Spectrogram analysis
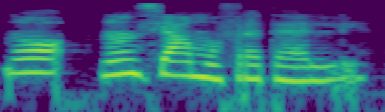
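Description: An eager, fawning boy whose sweet sing-song voice jumps up high when he flatters, as a woman puts him on. The lines come bright and pushed in a dry audiobook reading. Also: takes it slowly, no echo.

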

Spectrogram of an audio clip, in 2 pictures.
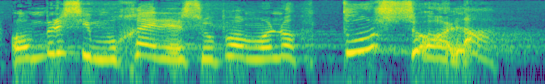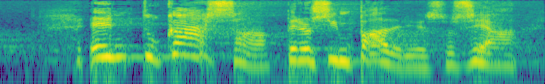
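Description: Animated woman storyteller, high and lively. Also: normal speed. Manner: playful, dramatic, talks to listeners directly. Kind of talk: live oral storytelling to an audience. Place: hall with an audience. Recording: long hall reverb.

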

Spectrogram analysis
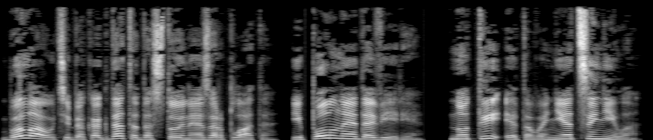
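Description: A woman's voice: mid-range voice, expressive, normal speed, darkish tone, clean tone, no echo, clean studio sound, lightly acted. Woman reading as a scornful male company boss. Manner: scolding, contemptuous. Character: angry male company director, harsh.

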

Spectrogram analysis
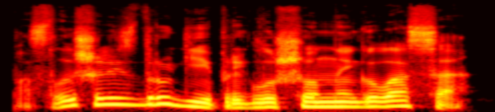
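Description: An audiobook narrator reading in an even, measured manner. The pitch sits in the middle, and the recording is close and dry, with no room echo.

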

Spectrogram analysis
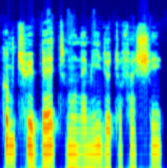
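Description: A sick old man from an audiobook story, coaxing and grumbling by turns. A woman reads him aloud, her voice mellow and dry, close to the mic. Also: sits low, fairly even intonation, moderate pace, no echo, muffled recording, lightly acted. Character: frail old sick man, gentle but impatient.

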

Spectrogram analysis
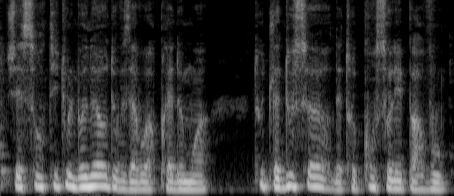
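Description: Man voicing a blind brooding older man, emphatic, very dark mellow tone, husky. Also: medium pitch, moderate pace, lightly acted. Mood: pleading.

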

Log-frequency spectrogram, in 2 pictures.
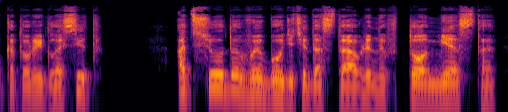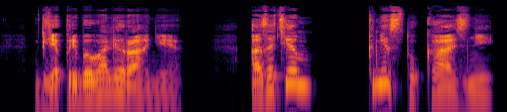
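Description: An unmoved older judge speaks in a measured, formal way as he sentences a prisoner, read by a man in close to his own voice. The tone is official and even. It is an audiobook reading. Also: medium pitch. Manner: level, formal. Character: stern older male judge passing sentence.

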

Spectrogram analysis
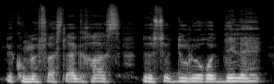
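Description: A man's voice: lowish voice, steady tone, normal speed, dark tone, breathy edge. A man reading a novel aloud, voicing a desperate middle-aged mother who pleads for her son and husband in an anguished voice. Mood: anguished pleading. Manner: pleading, anguished, rising to cries. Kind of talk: audiobook character reading.

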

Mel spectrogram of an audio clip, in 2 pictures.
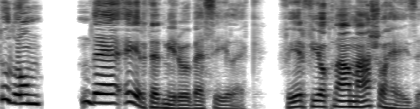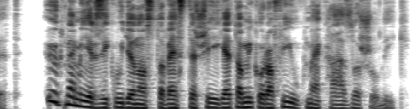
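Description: A man's voice: medium pitch, very animated, a little mellow. Man voicing a fretful affectionate middle-aged wife. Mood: fretful chatter. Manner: chatty, anxious, coaxing.

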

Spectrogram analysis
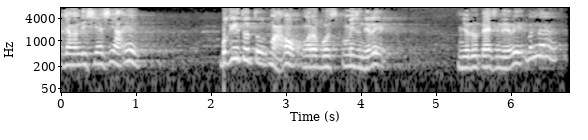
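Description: A male preacher telling a story in a lively, colloquial sermon to a congregation. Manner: animated, colloquial, swooping pitch. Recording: echoey live hall recording.

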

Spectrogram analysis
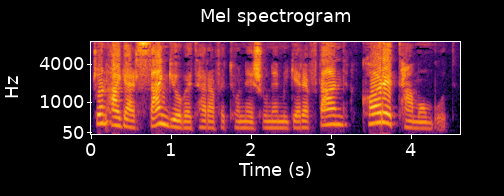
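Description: A woman voicing a wise, cautious father sparrow who gives earnest warnings, slightly lower than her narration. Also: lively intonation.

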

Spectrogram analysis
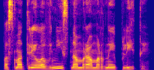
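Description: Woman narrator, first-person audiobook, mellow and close, dry booth sound. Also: lowish voice, level tone, normal speed, clean tone, no room sound. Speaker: audiobook reader.

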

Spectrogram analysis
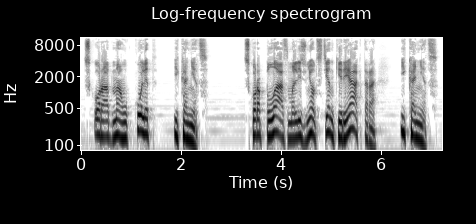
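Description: A man narrating an audiobook in a measured, steady reading voice. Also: on the high side, soft background music. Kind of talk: scripted narration.

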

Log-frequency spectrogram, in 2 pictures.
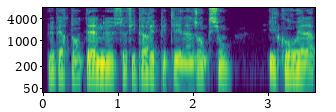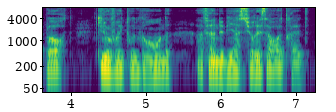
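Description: A man reading a novel aloud as an audiobook narrator, in a steady, measured way. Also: fairly low pitch.

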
